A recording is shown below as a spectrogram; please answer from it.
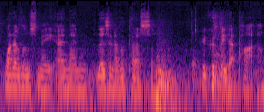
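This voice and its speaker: A man talking as a guest in a casual interview, hesitant and halting with frequent restarts. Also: mid-range voice, little pitch movement. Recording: noisy background.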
